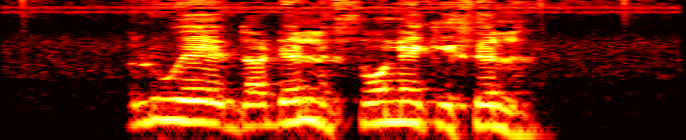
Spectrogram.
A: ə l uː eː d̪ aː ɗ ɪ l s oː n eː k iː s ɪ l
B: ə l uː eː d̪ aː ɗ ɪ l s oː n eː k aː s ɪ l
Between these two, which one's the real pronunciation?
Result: A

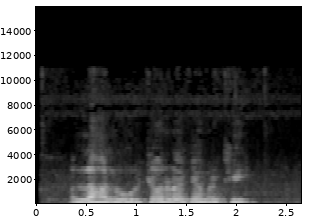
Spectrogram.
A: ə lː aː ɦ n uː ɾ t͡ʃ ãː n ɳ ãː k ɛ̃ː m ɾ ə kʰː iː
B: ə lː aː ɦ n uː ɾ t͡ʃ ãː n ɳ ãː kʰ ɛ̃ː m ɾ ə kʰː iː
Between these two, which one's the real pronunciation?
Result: A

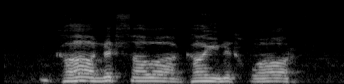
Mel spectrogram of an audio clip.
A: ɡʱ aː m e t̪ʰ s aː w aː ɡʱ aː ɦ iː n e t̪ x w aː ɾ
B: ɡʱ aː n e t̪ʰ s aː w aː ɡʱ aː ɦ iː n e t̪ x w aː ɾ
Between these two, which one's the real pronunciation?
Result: B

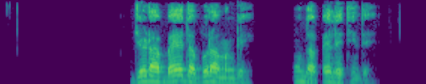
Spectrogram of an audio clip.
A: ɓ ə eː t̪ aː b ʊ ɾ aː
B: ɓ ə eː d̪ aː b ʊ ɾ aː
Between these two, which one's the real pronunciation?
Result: B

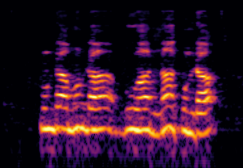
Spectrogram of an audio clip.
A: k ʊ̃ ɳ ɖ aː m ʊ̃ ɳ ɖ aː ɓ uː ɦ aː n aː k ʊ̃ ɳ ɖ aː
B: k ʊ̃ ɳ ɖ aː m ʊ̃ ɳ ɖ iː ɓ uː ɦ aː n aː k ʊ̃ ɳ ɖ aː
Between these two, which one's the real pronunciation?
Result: A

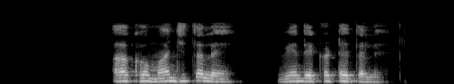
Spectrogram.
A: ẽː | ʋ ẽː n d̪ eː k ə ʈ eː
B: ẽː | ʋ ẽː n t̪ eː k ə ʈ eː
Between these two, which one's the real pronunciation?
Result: A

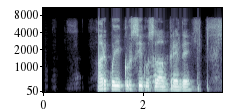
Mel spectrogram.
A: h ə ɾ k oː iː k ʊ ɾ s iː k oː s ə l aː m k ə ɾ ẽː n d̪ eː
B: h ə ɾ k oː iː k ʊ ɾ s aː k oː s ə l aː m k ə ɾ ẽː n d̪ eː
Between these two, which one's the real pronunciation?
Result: A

